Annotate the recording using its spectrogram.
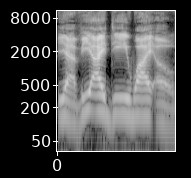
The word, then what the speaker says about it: Vidyo: V-I-D-Y-O.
